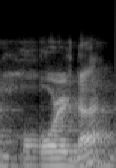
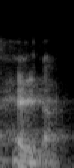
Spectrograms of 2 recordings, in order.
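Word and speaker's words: Hölder: from helder's inequality return holder but pronounced as Helga and all these things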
